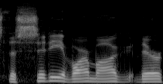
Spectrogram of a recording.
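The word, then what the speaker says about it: Armagh: Did Did I pronounce the city of Armag there correct? You got the city of Armag correct. Yes, we uh don't pronounce our G's sometimes.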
